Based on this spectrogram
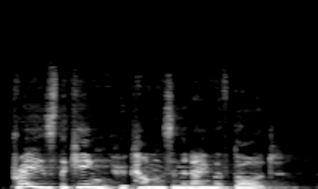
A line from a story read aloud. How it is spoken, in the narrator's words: shouted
